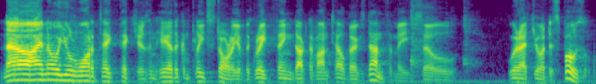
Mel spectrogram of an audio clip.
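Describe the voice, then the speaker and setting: Hearty middle-aged rich father; animated, sharp delivery, old-time radio drama. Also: on the low side, a little fast, rough recording. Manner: hearty, courteous. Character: genial, rejuvenated wealthy father, about fifty-five. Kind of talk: 1940s radio drama acting.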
